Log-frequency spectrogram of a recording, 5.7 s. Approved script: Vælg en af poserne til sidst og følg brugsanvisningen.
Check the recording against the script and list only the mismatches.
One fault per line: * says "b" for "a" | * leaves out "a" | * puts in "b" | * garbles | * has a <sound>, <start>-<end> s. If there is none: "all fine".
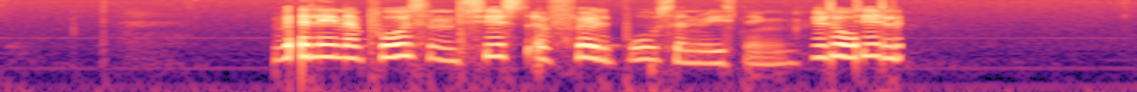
* has a dropout, 1.4-1.5 s
* leaves out "til"
* garbles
